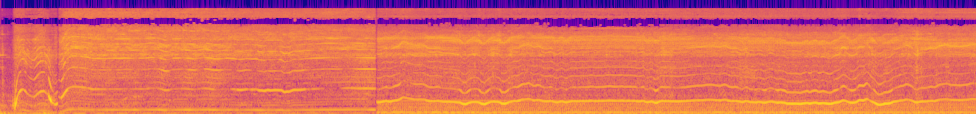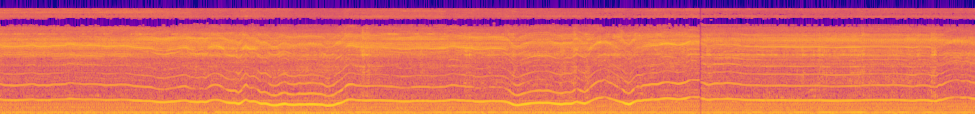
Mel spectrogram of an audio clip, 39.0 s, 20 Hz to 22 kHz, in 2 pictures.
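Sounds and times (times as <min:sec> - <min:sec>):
rotary tool wire brush whining: 0:00.0 - 0:39.0.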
